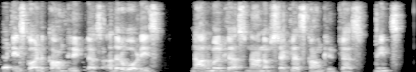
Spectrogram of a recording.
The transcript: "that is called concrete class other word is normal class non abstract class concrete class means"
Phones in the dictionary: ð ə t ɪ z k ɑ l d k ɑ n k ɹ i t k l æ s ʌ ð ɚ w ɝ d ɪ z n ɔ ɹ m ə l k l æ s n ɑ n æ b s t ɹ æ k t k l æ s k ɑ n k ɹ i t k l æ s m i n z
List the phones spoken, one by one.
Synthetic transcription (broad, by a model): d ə t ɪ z k ɑ l d k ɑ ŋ k ɹ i t k l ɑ s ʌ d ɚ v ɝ d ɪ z n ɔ ɹ m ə l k l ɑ s n ɑ n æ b s t æ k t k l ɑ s k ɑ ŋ k ɹ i t k l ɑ s m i n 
